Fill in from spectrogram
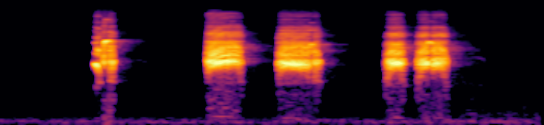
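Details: A Black francolin kept in Karachi gives its harsh, grating phrase: a short sharp note, then two rasping notes and a quick final pair, all high and scratchy.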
